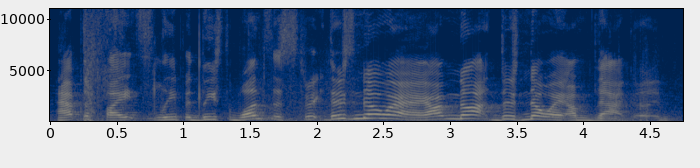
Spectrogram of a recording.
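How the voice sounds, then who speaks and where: A young woman streaming a game, chatting casually with viewers, excitable and swearing freely as she plays. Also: high voice, moderate pace. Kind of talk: casual gameplay commentary.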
